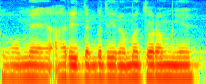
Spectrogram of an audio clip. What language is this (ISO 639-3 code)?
guj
